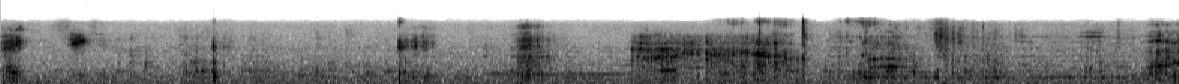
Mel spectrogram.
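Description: A cat's paw taps and scrapes against a mug.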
